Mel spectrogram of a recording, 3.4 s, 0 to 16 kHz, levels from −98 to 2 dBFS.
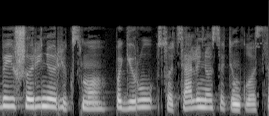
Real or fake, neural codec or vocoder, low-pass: real; none; 7.2 kHz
